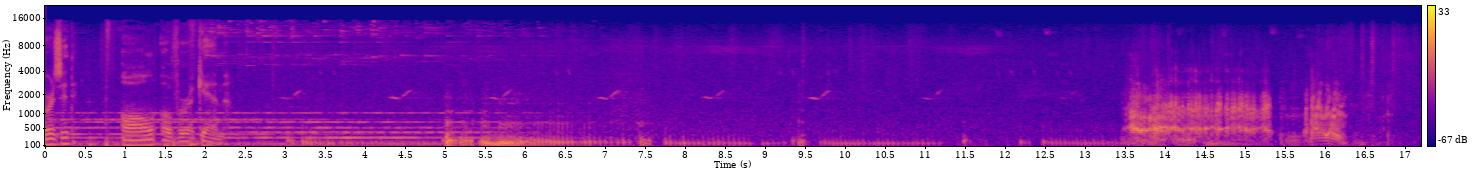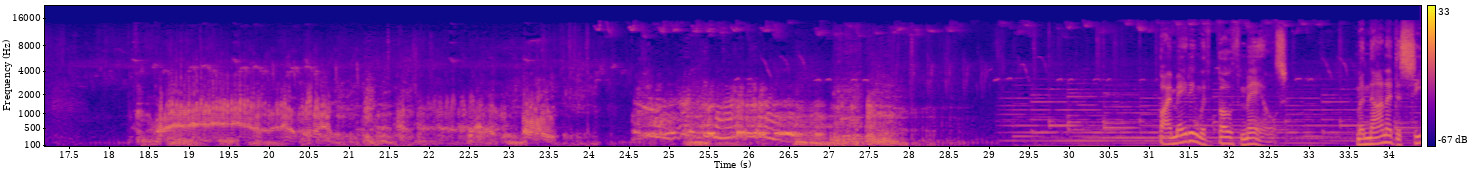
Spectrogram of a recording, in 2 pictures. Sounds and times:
Speech: 0.0 - 0.4, 1.0 - 2.4, 31.2 - 32.8, 33.6 - 34.4
Music: 0.0 - 6.7, 29.1 - 34.4
Roar: 5.6 - 8.6, 12.9 - 17.0, 18.3 - 28.9.

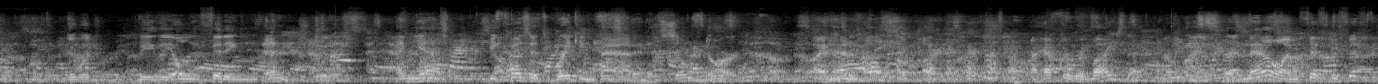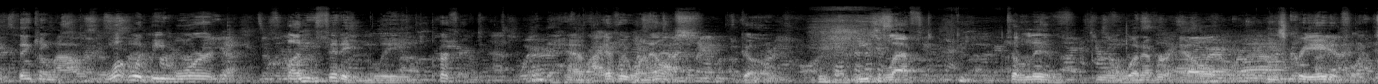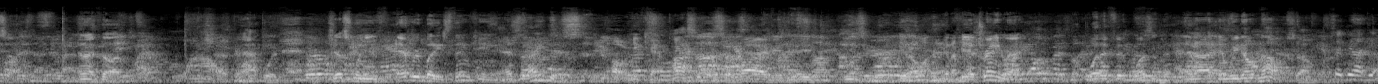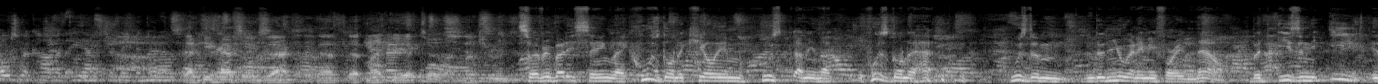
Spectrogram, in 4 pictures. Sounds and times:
Speech: 0.0 - 55.1.

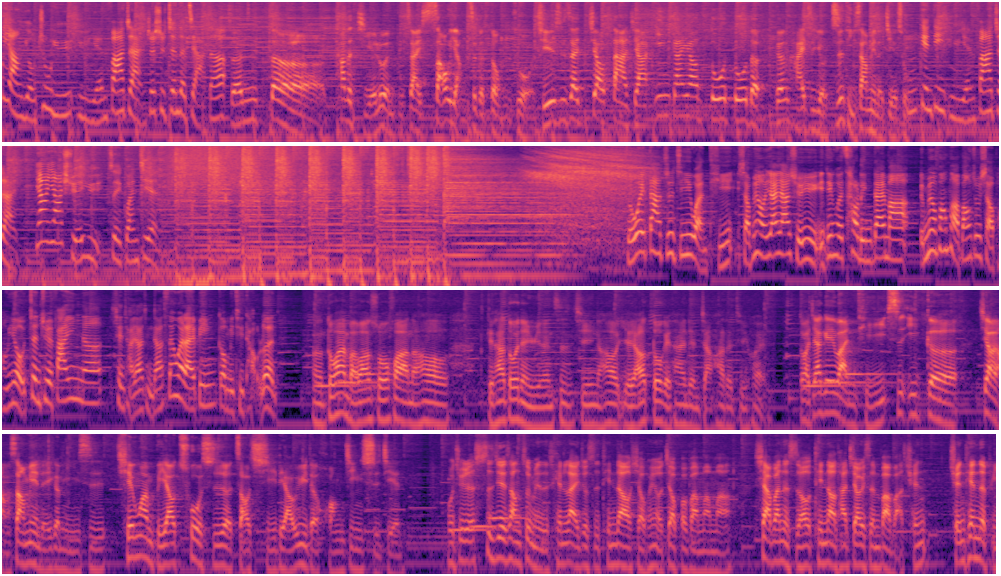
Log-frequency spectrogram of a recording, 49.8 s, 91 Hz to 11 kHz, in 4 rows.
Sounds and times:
Music: 0.0 - 49.8.

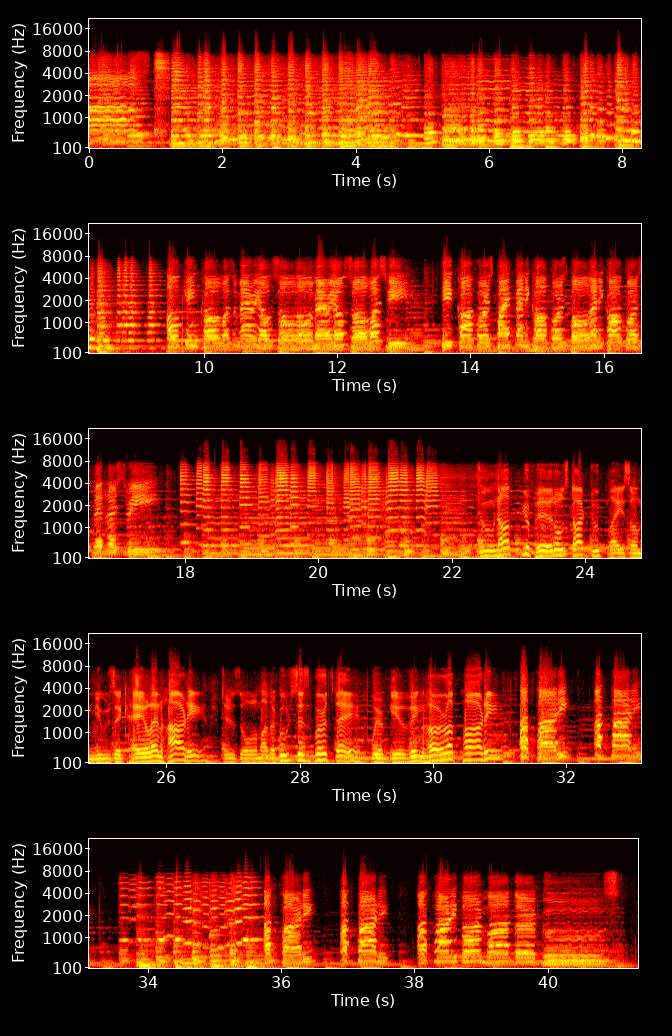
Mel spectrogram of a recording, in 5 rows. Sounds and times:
Music: 0.0 - 41.3.

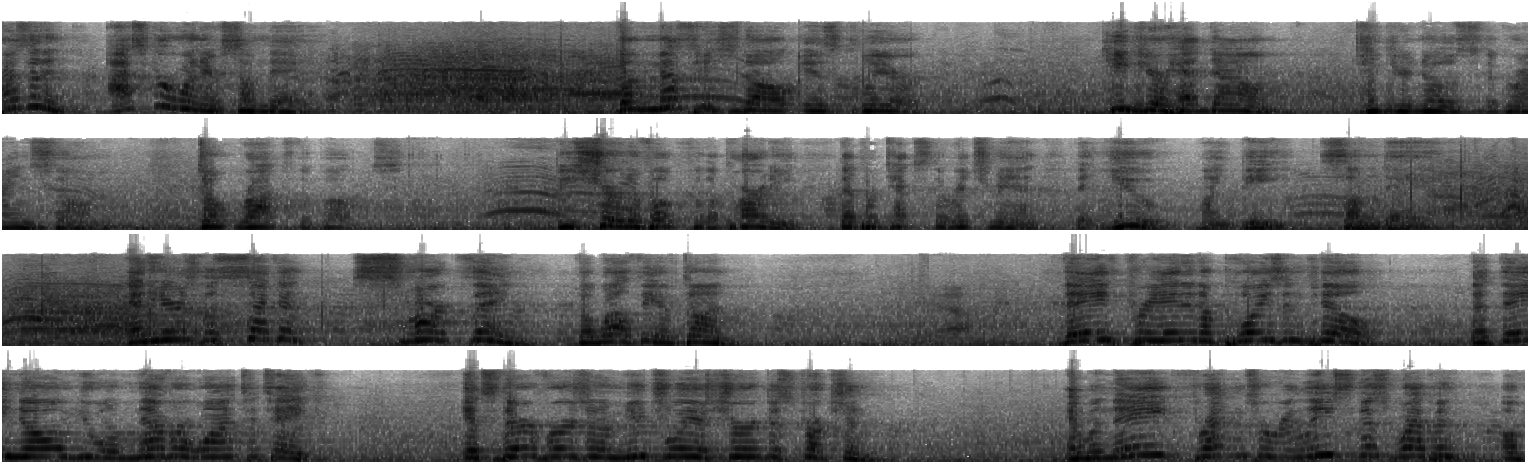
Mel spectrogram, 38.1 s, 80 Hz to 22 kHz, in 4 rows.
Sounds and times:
Male speech, man speaking: 0.0 - 2.0, 3.8 - 5.8, 6.9 - 12.1, 13.0 - 18.6, 19.8 - 23.7, 24.8 - 30.7, 31.5 - 34.2, 35.2 - 38.1
Narration, monologue: 0.0 - 2.1, 3.8 - 18.6, 19.8 - 38.1.

